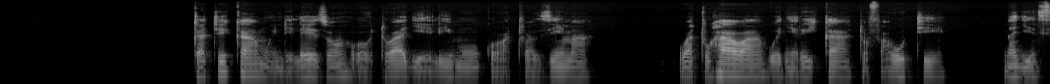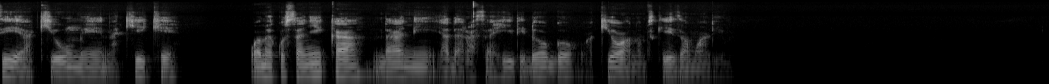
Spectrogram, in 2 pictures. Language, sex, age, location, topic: Swahili, female, 25-35, Dar es Salaam, education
